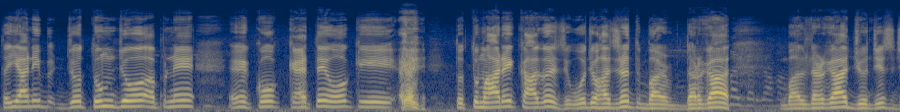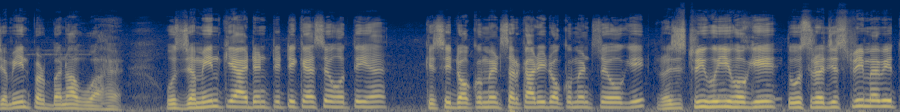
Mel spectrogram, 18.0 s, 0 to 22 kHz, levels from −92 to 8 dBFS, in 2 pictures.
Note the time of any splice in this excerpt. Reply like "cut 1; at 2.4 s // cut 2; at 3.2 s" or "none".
cut 1; at 15.5 s // cut 2; at 16.8 s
